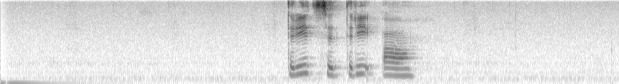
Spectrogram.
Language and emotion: Russian, neutral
